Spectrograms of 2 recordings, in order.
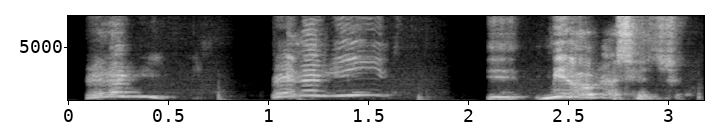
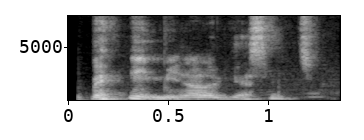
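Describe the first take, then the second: First: Much higher mocking voice, fast at the end; high mocking imitation; mock call. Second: Said in the usual way. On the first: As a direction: ham up the player calling you over.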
